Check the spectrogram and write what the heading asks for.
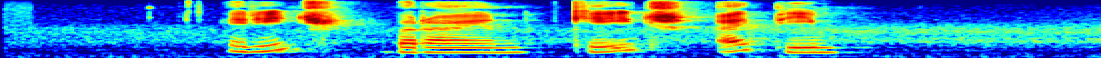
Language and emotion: Russian, neutral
